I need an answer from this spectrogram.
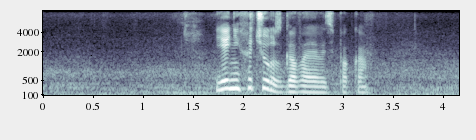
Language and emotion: Russian, neutral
